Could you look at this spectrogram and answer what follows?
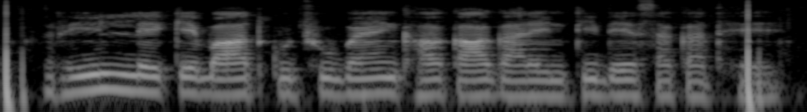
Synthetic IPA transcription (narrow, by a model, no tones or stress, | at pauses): ɾiːnleːkebaːd̪kʊt͡ʃʰubɛ̃ːŋkʰakaɡɛːɾə̃ɳʈid̪eːsəkət̪ɦeː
